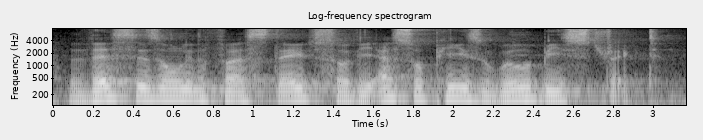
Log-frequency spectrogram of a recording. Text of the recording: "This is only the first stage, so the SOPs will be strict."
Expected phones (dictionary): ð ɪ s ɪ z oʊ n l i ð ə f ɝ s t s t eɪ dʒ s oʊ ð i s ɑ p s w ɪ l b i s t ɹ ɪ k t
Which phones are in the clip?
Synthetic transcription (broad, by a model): ð ɪ s ɪ z oʊ n l i ð ə f ɝ s t s t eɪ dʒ s oʊ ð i s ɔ p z w ɪ l b i s t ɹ ɪ k t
